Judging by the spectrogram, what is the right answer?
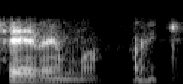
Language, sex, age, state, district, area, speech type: Tamil, male, 30-45, Tamil Nadu, Pudukkottai, rural, conversation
